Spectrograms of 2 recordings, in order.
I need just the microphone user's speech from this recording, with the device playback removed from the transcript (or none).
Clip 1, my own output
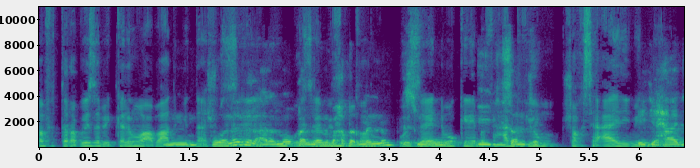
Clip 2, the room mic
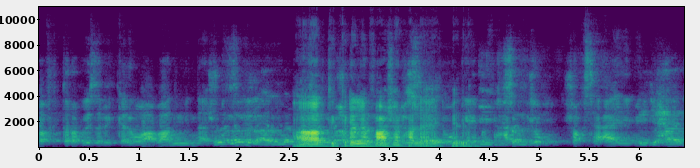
اه بتتكلم في عشر حلقات كده يعني.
